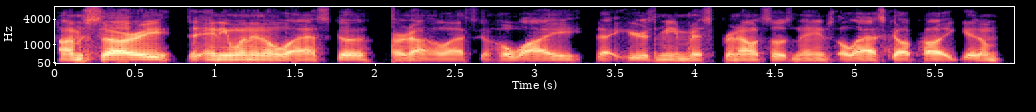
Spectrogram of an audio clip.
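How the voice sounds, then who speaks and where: A man with a lowish, smooth voice gives blunt, opinionated takes in casual podcast talk. The sound is dry and a little dull, as from a modest lo-fi setup. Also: fairly even intonation, fast, no room sound. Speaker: podcast co-host.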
